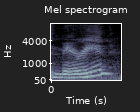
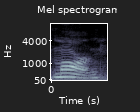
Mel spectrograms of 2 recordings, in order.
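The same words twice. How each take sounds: First: Said in the usual way. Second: "Marne" squashed into one syllable; local dialect pronunciation. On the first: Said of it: "that's Marion to me". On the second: Retold or imitated. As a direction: say "Marne" the locals' way, dropping the middle vowels of Marion. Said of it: "called it Marne".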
